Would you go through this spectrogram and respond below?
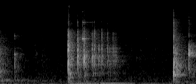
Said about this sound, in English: He rolled a 19 on the dice, which means he got a 24.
